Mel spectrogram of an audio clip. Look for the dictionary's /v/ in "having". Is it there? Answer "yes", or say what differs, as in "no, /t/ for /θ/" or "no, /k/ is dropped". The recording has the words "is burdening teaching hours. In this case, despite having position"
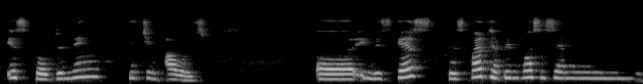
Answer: no, /p/ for /v/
